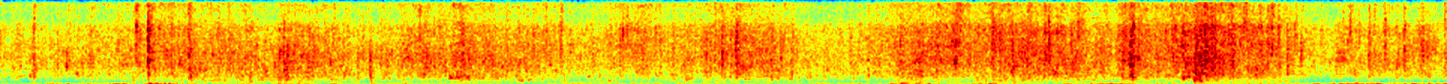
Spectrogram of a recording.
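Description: Water splashing and sloshing in irregular bursts about a second apart, over a steady low rumble.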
